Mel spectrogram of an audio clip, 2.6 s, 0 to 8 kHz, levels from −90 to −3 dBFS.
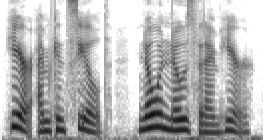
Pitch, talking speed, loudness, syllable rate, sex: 215 Hz, 205 wpm, -18 LUFS, 6.4 syllables/s, female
